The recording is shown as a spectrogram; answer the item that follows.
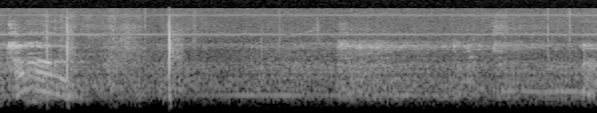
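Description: Animated-show soundtrack played through a small device speaker and picked up off-screen. A voice trails off at the very start, a single click comes about half a second in, and faint thin steady electronic tones follow.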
